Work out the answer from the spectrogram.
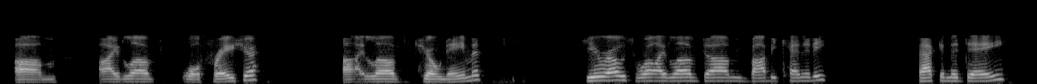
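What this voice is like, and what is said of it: Bronx accent. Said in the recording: “I grew up in the Bronx, which is why I talk like this... This is a real Bronx accent.”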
